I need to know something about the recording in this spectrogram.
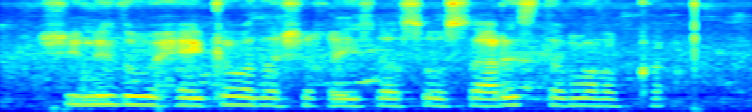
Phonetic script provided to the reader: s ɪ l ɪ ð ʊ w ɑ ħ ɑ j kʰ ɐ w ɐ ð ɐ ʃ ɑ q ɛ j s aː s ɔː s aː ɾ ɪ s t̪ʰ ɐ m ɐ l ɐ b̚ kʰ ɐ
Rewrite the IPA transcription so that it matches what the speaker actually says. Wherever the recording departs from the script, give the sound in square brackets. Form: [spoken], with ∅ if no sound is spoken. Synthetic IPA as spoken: [ʃ] ɪ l ɪ ð ʊ w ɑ ħ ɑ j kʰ ɐ w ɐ ð ɐ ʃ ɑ q ɛ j s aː s ɔː s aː ɾ ɪ s t̪ʰ ɐ m ɐ l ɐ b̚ kʰ ɐ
